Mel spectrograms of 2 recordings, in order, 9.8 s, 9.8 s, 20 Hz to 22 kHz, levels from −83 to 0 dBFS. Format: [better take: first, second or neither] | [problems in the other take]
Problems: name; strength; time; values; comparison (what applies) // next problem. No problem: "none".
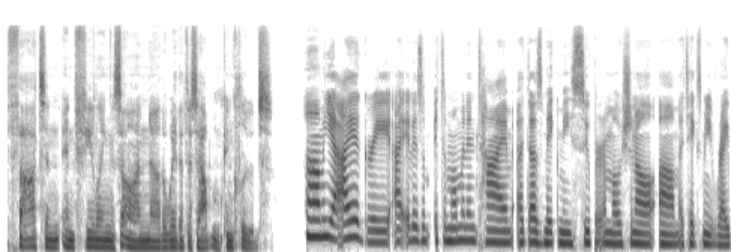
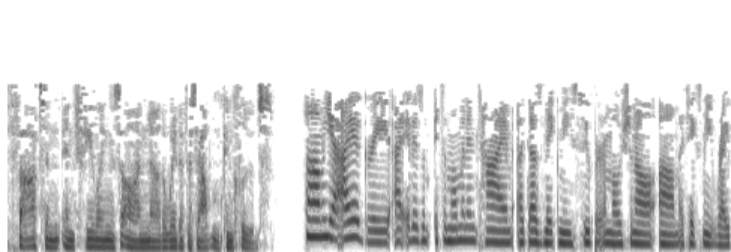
first | garbled, watery; badly; nothing above 5.5 kHz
